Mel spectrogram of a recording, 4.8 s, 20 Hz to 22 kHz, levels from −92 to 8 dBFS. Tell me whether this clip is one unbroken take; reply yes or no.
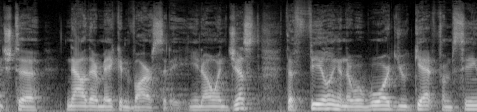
yes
